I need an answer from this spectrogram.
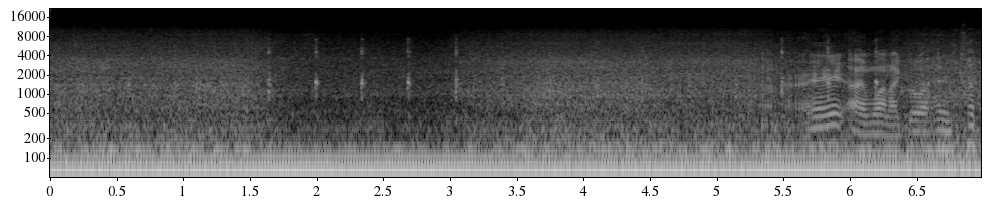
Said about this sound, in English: we're just going to go ahead and go straight back, turn the trailer in.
